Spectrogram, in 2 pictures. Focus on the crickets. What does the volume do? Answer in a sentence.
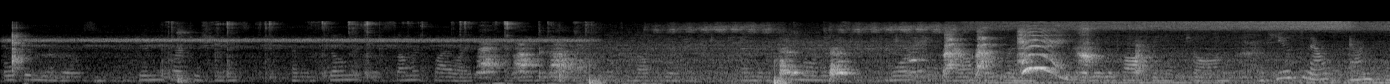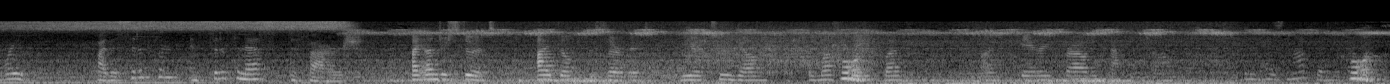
The volume of the crickets goes up.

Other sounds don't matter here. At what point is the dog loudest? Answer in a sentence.
The volume of the dog peaks at 10 seconds.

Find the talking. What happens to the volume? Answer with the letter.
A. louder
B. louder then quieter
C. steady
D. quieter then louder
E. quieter
B.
